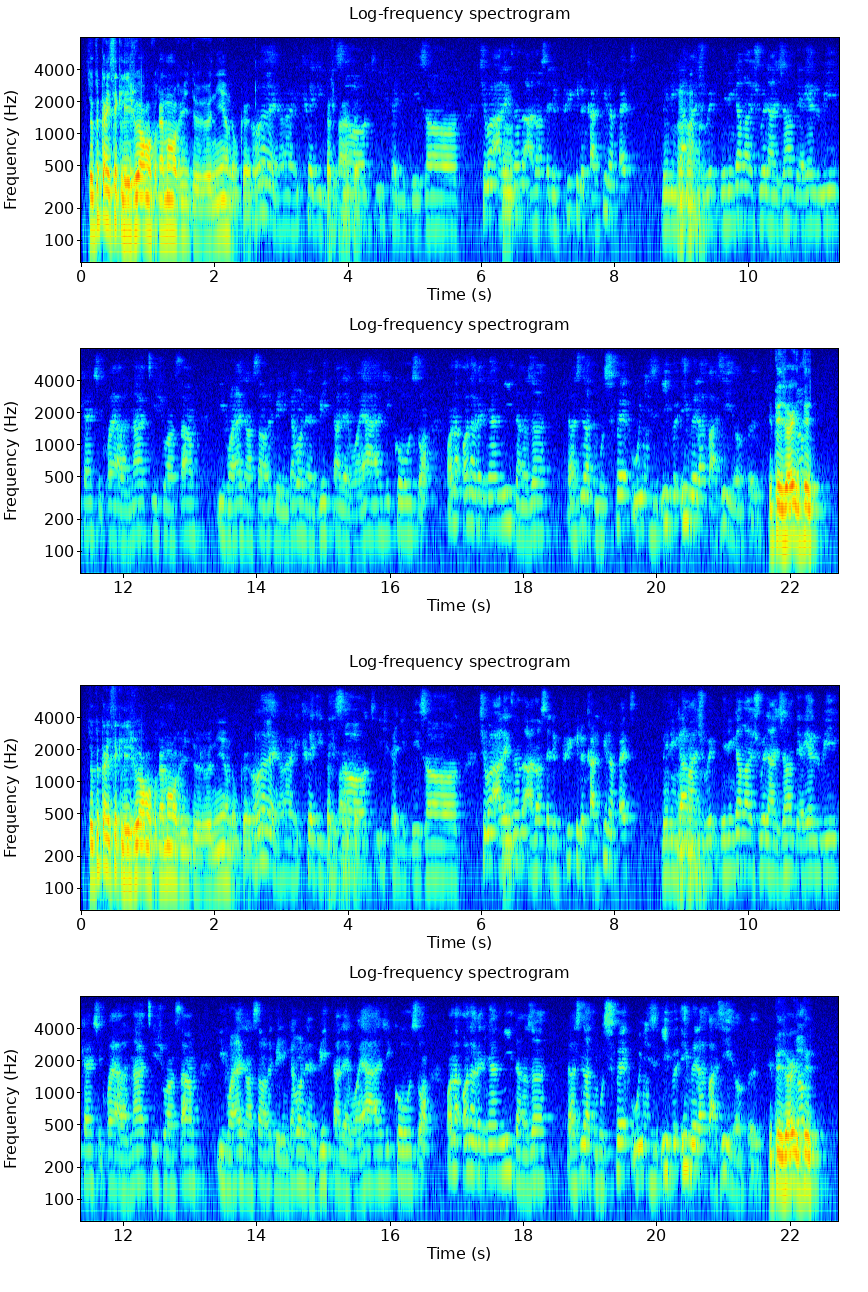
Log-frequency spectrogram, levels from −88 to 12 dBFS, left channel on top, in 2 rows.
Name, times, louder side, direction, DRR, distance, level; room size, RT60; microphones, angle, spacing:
voice 1, 0.1-2.6 3.9-4.2 6.3-6.5 8.9-9.2 21.7-22.3, left 3 dB, 35° left, 0.6 m, -21 dB
voice 2, 2.5-8.3 8.7-13.1 13.4-18.4 18.7-21.6 21.9-22.3, right 3 dB, 55° right, 0.8 m, -34 dB
11.5 x 4.3 x 5.7 m
head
